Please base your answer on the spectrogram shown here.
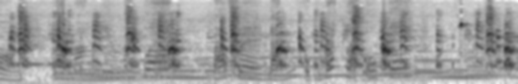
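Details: Lure recording of Eurasian coots for bird catching: loud, abrupt nasal honks burst out roughly once per second from several birds at once, over continuous droning tones.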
